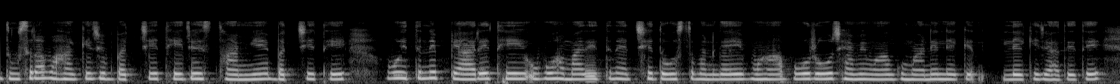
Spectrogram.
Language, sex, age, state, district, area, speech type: Hindi, female, 18-30, Rajasthan, Jaipur, urban, spontaneous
